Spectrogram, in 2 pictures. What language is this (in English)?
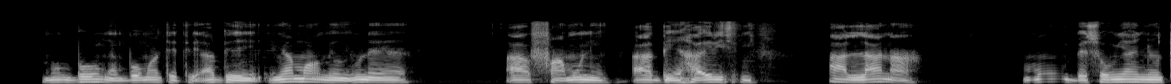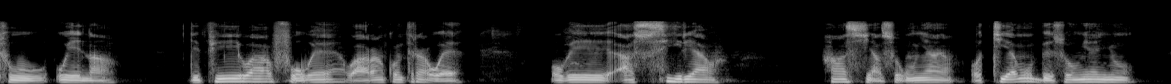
Bomu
